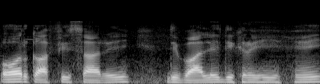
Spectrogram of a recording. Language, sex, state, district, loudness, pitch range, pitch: Hindi, male, Uttar Pradesh, Jalaun, -17 LUFS, 100-115 Hz, 110 Hz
